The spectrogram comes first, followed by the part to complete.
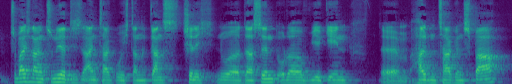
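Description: Very slowly and with fairly even intonation, a man with a Danish accent speaks at medium pitch in a bright, sharp tone. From Denmark, Copenhagen. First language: Danish (speaking German). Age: 30s. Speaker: esports pro player. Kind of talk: interview. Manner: halting.

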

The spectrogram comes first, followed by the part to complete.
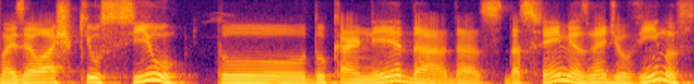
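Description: Speaking very slowly, a man lets his pitch rise and fall in an ordinary way. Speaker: podcast host. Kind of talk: casual chat.

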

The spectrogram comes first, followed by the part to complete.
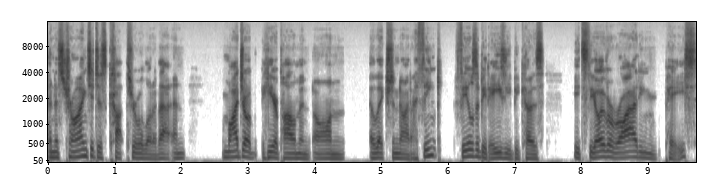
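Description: Speaking with an Australian accent, a man of medium pitch keeps a moderate pace, ordinary pitch variation and very even loudness on a very clean recording with a silent background. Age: 30s. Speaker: political journalist. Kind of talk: interview.

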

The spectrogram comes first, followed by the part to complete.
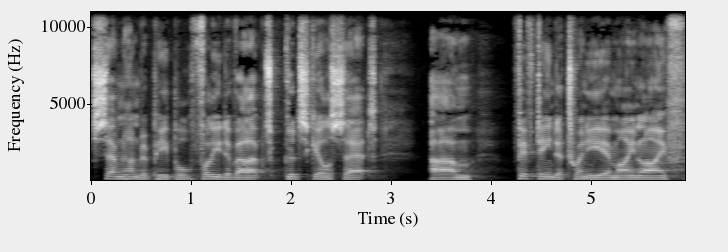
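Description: Heard in a very clean recording with a silent background, a man speaks at medium pitch and a moderate pace with fairly even intonation. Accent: English. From England. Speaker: mining company chairman. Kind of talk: interview. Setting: office. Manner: halting.

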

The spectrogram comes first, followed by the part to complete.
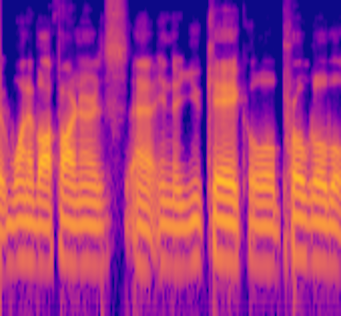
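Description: At a moderate pace, a man with a French accent speaks at a fairly low pitch, the sound dry and close with no echo and the background quiet. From France, Marseille. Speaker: startup founder. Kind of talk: interview.

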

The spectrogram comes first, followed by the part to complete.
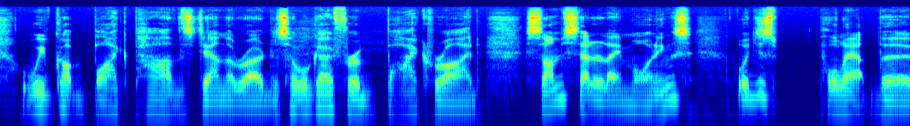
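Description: A man speaks in a very deep, low pitch with an Australian accent. The sound is dry and close with no echo, on a very clean recording with a silent background. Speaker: parenting expert and psychologist. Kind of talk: interview. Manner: fast; animated.

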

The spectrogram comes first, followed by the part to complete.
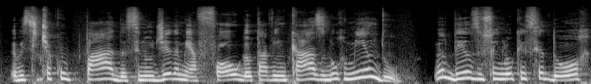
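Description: A woman speaks at a fairly quick pace in a plain, everyday voice, her pitch fairly high and its variation ordinary, her loudness very even. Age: 40s. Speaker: TV presenter and journalist. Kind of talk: interview.

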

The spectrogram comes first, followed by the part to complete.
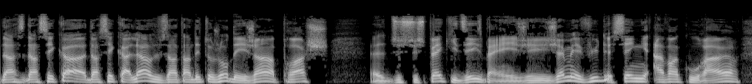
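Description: Over a quiet background, a man with a Quebec accent speaks with lively intonation at a fairly slow pace. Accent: Québécois French. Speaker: radio news host. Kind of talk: news commentary and interviews.

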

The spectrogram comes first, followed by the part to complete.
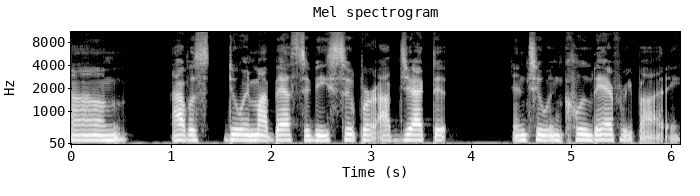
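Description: In an American accent, a woman speaks fairly slowly at a very deep, low pitch, with monotone, flat intonation and very even loudness on a very clean recording with a silent background. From California, Oakland and Los Angeles. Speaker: music journalist and author. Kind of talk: interview.

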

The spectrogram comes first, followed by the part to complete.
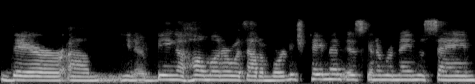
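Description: A woman at a medium pitch talks at a moderate pace in a somewhat breathy voice. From Texas. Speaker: reverse mortgage specialist. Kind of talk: radio interview.

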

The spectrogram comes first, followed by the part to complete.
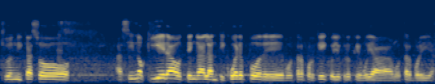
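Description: There is noticeable background noise as a man talks with ordinary pitch variation. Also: medium pitch for a man, moderate pace. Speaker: listener. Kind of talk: voice message.

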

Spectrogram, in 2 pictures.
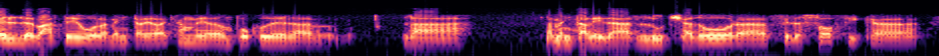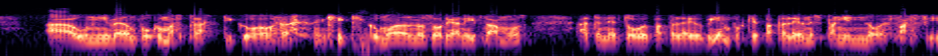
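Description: Speaking with an English accent, a man keeps a fairly quick pace. His fairly low voice is monotone and flat in intonation. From England, Liverpool. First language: English (speaking Spanish). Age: 50s. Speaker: marketing professional. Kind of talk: interview.

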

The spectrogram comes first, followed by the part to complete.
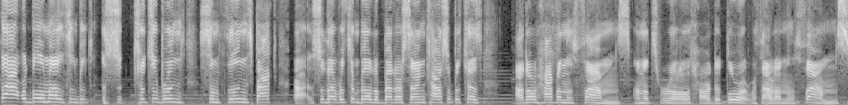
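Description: A put-on character voice at a fairly high pitch and moderate pace, with clear music in the background. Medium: read story. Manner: excitable.

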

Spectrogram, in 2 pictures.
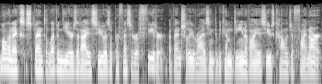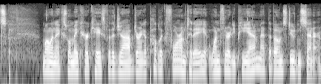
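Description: A man talks at a very fast pace and fairly low pitch. His intonation is monotone and flat. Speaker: radio newsreader. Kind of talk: local radio newscast, scripted news reading. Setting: radio studio. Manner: formal, even-paced and neutral.

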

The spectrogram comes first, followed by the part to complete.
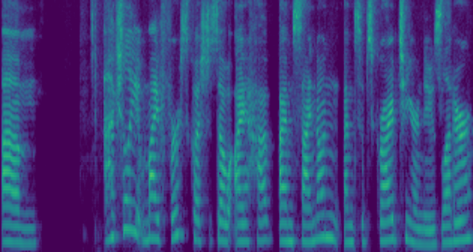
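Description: An ordinary speaking voice at a moderate pace, with ordinary pitch variation and very even loudness. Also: woman, fairly high pitch for a woman. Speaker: podcast host. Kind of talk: casual interview chat. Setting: recorded remotely, cat in background.

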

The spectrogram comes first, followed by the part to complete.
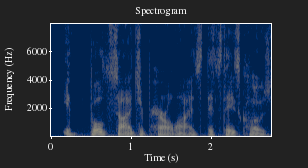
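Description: The man's voice is somewhat breathy. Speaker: radio reporter. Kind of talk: interview. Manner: breathless, runs out of breath.

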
